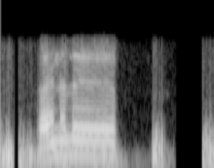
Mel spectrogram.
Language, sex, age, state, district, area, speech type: Santali, male, 30-45, Jharkhand, Seraikela Kharsawan, rural, conversation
